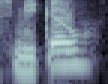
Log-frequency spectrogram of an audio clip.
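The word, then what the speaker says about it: Niko: And my name is Nico. That's N-I-K-O. I'm calling with the Bank of Cardiff. And that's spelled C-A-R. D-I-F-F, as in Frank.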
